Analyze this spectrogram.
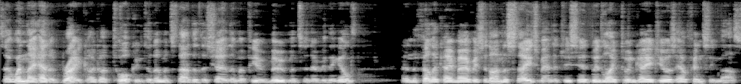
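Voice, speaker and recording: A man moves fairly quickly through his words in an Australian accent. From Australia, Sydney. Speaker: civil war historian and collector. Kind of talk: interview. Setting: home library.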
